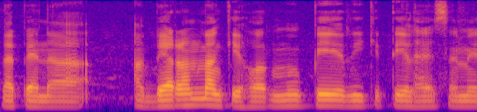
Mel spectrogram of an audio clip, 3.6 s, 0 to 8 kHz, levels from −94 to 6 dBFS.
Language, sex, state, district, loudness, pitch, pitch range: Karbi, male, Assam, Karbi Anglong, -23 LUFS, 110 Hz, 105-115 Hz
